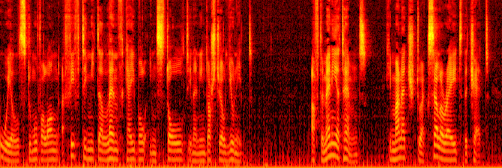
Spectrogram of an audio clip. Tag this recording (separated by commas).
Speech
